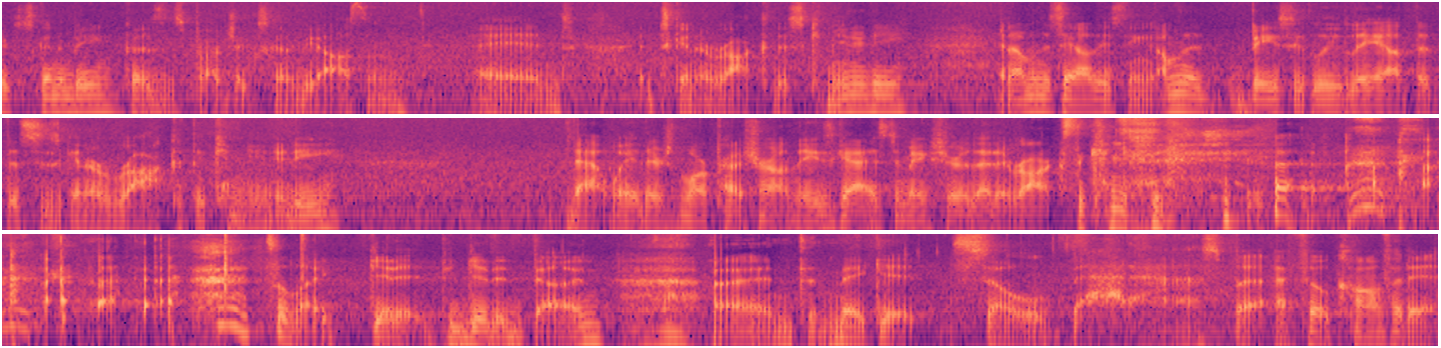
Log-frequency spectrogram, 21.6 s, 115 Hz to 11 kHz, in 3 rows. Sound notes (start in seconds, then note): 12.8 laughter; 15.4 clapping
